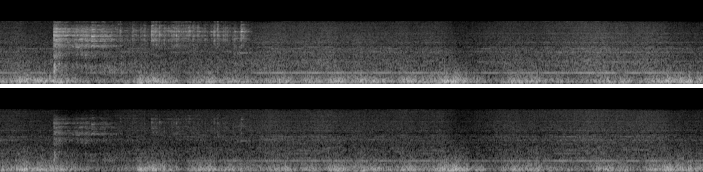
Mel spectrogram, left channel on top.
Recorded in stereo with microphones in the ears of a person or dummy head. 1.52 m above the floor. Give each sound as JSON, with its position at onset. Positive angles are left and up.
{"t": 0.5, "sound": "breaking glass", "side_deg": 50}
